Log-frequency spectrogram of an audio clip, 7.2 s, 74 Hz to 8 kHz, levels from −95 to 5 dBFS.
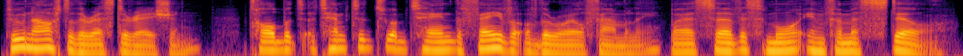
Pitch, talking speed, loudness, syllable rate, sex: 115 Hz, 165 wpm, -19 LUFS, 5.3 syllables/s, male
